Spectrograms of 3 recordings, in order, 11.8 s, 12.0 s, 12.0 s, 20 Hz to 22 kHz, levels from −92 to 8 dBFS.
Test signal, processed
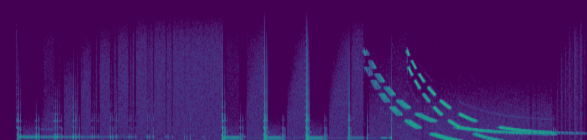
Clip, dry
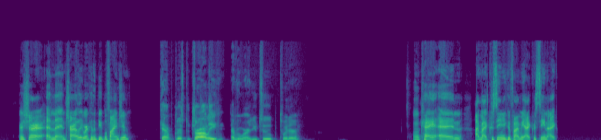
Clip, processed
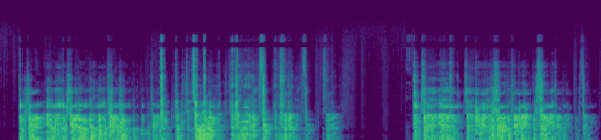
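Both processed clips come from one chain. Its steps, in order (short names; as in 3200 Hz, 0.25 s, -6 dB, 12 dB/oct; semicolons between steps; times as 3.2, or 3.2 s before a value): band-swap scrambler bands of 1000 Hz; treble ducked by the level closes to 1700 Hz, closed at -21 dBFS; dynamic EQ 3500 Hz, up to -3 dB, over -44 dBFS, Q 4.1; on a send: tapped delay 43/54/860 ms -11/-17/-8.5 dB; on the sum: spectral gate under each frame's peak -25 dB weak; maximiser +31 dB; ending taper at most 130 dB/s; gain -1.5 dB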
